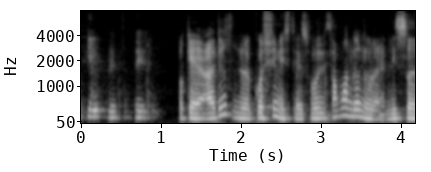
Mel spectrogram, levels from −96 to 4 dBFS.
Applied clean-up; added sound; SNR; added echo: neural mask model DeepFilterNet 3.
